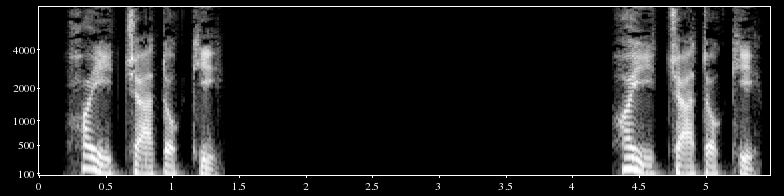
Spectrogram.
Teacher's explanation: In this case, the TS combination has a long ch sound.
